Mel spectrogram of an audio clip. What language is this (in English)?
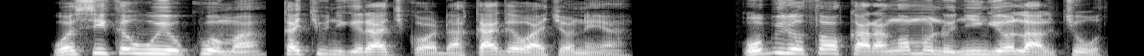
Luo (Kenya and Tanzania)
